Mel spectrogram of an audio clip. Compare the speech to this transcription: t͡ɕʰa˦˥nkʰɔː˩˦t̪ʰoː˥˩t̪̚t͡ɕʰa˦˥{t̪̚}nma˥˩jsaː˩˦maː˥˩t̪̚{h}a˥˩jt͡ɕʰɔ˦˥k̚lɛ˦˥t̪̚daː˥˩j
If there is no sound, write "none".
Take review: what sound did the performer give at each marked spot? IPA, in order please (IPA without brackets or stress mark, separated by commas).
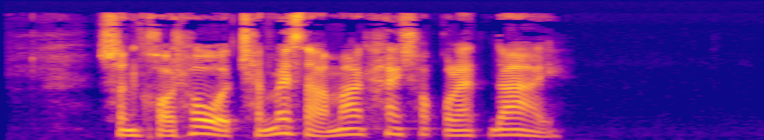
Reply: none, h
